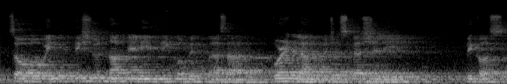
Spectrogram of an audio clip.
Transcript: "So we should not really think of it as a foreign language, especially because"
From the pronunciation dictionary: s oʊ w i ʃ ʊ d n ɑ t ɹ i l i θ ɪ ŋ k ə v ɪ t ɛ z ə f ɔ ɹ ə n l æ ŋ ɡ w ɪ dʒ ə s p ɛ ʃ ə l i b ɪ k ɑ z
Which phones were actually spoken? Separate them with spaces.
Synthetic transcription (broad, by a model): s oʊ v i ʃ ʊ d n ɑ t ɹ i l i s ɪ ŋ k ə b ɪ t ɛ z ə p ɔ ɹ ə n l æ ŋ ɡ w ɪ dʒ ə s p ɛ ʃ ə l i b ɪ k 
